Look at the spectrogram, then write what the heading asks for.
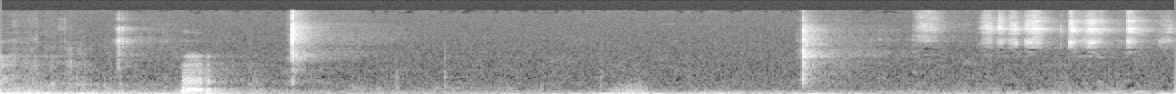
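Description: Faint pens squeak and scratch across paper as quiz players write down answers, with a few sharp clicks and taps scattered through the otherwise quiet, the squeaking growing busier toward the end.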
